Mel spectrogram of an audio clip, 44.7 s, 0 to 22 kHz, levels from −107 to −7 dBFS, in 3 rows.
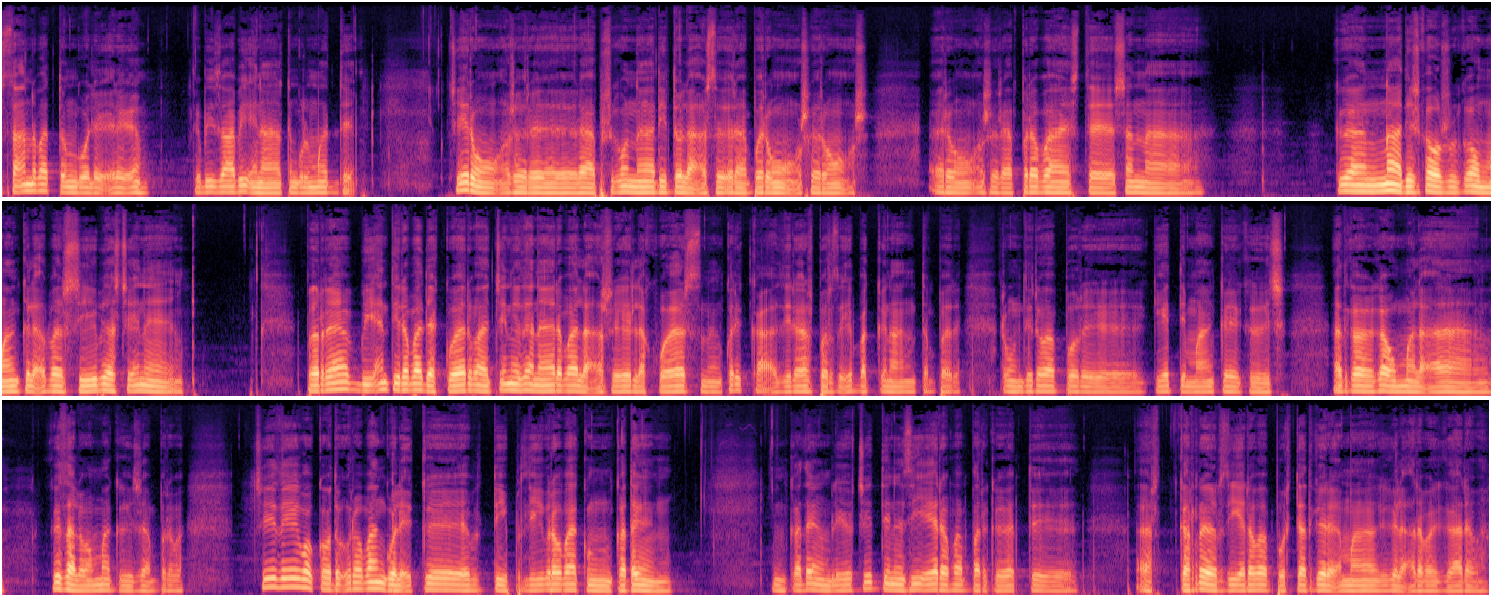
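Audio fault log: throughout: generation loss. The speech was likely decoded and re-encoded as MP3 about four times, each pass at what sounds like 128 kbit/s on a shifted frame grid. Errors stack into a swirly, hollow, smeared tone with blurred onsets and nothing above 20.1 kHz.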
